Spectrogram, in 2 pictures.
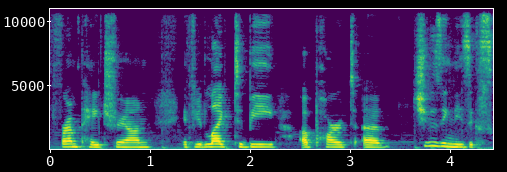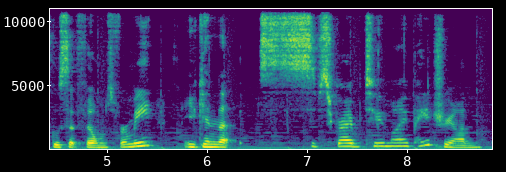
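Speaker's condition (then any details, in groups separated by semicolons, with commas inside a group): No condition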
